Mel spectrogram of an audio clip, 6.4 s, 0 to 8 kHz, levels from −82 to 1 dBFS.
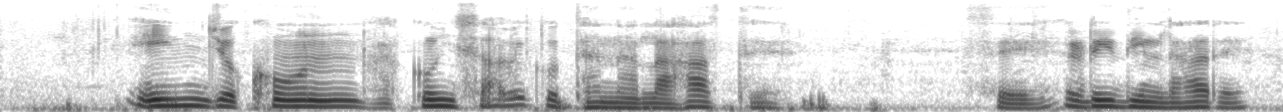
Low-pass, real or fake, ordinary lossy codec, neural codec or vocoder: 7.2 kHz; real; none; none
